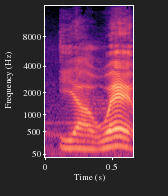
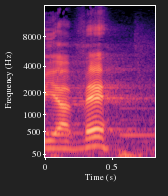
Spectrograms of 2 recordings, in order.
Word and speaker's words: Yahweh: Os estudiosos do hebraico dizem que a melhor pronúncia, o que seria mais adequada, seria Yahweh ou Yavé. Yah, porque eles pegaram do nome da palavra aleluia. O Yah no final é o nome de Deus. Então eles acham que por esse tipo de palavra, a primeira sílaba é Yah.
